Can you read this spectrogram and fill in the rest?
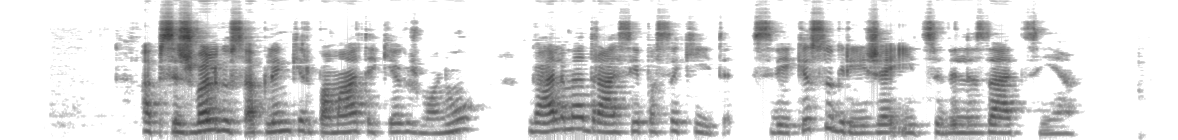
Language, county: Lithuanian, Utena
